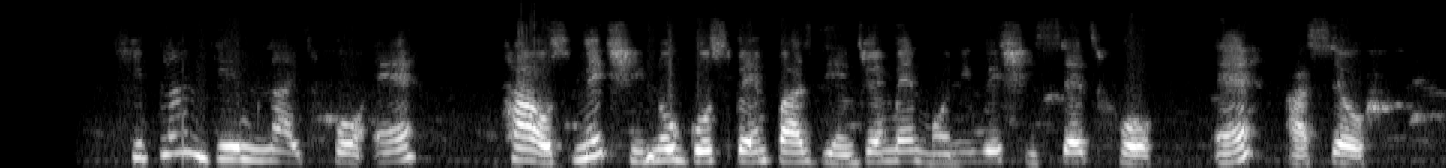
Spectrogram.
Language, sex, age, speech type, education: Nigerian Pidgin, female, 30-45, spontaneous, tertiary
